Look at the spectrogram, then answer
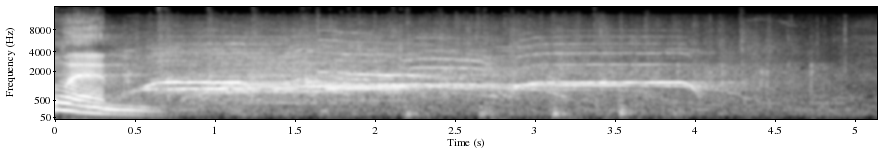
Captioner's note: audience cheers and applauds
